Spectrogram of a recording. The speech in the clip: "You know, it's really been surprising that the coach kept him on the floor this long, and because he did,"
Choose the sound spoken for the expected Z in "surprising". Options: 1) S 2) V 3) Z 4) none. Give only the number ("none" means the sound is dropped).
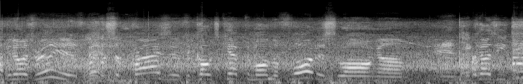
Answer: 3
